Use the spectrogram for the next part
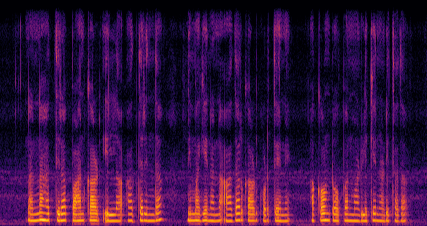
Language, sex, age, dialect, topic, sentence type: Kannada, female, 18-24, Central, banking, question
